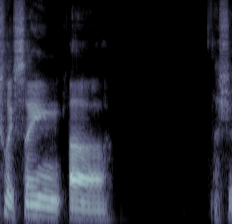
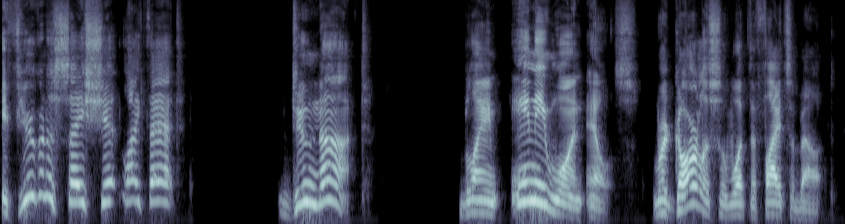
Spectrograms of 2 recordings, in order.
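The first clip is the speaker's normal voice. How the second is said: angry warning; 7 semitones higher, 6 dB louder, slower than usual. Real, not acted. Warning hateful commenters.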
